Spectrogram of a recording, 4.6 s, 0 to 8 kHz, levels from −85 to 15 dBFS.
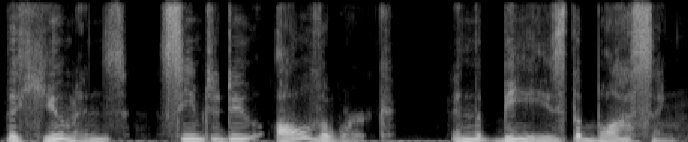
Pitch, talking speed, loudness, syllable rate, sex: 165 Hz, 170 wpm, -17 LUFS, 3.9 syllables/s, male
